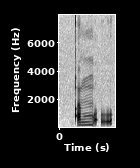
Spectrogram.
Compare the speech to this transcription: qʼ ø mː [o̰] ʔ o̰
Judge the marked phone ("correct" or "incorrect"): incorrect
